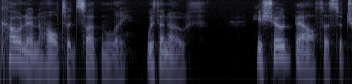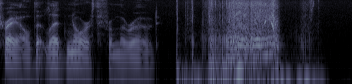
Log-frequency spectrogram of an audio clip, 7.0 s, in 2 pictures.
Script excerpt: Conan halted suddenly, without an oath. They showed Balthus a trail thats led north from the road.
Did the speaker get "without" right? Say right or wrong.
wrong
